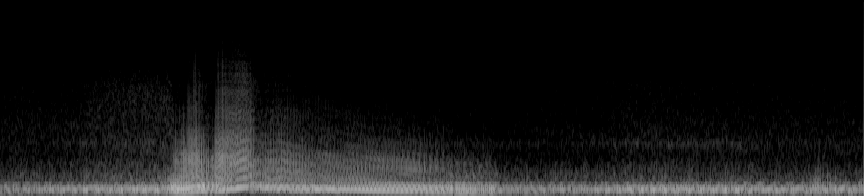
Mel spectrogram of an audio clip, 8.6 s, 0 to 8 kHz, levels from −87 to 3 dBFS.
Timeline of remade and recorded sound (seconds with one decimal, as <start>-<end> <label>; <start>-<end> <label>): 0.0-3.4 remade; 3.4-4.5 recorded; 4.5-8.6 remade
